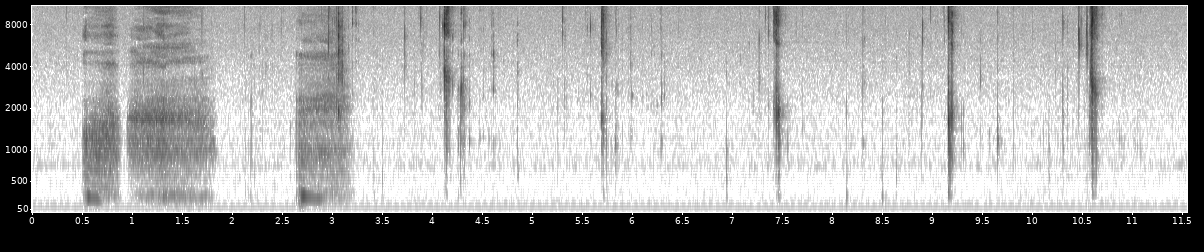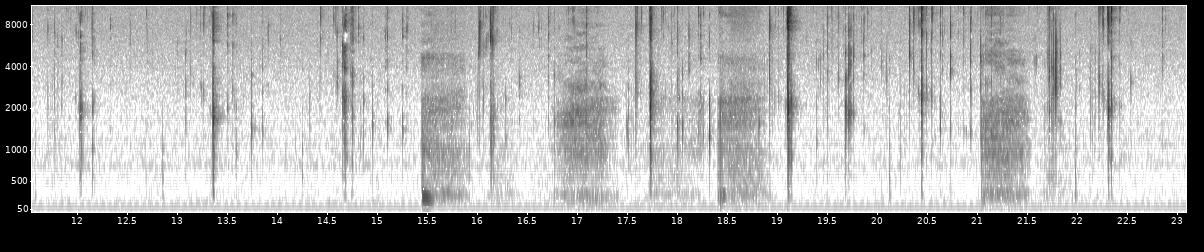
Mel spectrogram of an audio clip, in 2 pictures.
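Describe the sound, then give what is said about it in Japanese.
Wet chewing after another bite of food, sporadic soft squishes and clicks scattered through a quiet stretch, with a few denser bursts of mouth sounds and no talking. “それじゃあ、もう一口。”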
